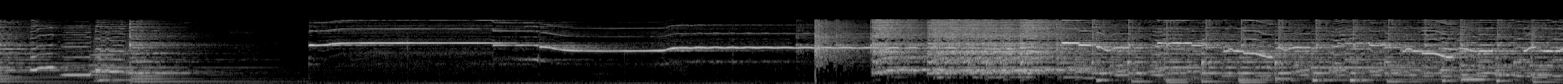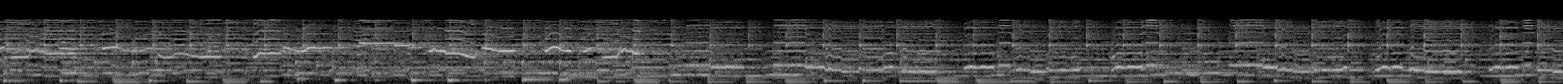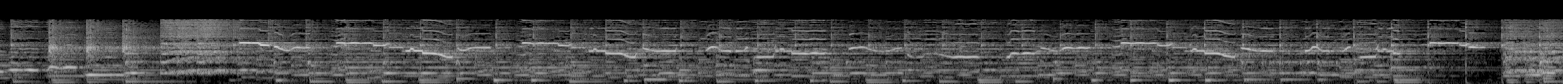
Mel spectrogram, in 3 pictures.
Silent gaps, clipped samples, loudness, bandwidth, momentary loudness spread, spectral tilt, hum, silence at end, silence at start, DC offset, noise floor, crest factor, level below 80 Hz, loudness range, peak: none; under 0.1%; -20 LUFS; 8.8 kHz; 11 LU; -1 dB/octave; none; 0 s; 0 s; under 0.1%; -60 dBFS; 18 dB; -64 dBFS; 9 LU; -4 dBFS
